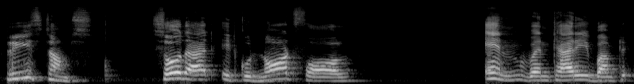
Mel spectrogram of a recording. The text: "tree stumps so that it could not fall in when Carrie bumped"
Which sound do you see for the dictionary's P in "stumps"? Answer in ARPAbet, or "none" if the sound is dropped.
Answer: P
